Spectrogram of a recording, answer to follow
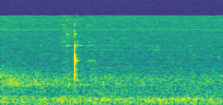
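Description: Near silence: room tone with one faint, short click about three-quarters of a second in.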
